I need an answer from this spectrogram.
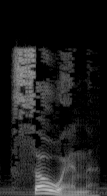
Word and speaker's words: Samhain: That's pronounced Sowen, as in, you are sowing over your head with these spirits.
